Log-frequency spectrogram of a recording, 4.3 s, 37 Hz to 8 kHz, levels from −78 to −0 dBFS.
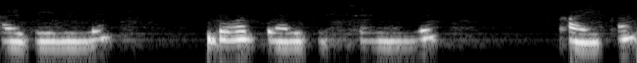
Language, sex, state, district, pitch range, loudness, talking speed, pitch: Hindi, female, Bihar, Gopalganj, 235-275 Hz, -18 LUFS, 70 wpm, 245 Hz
